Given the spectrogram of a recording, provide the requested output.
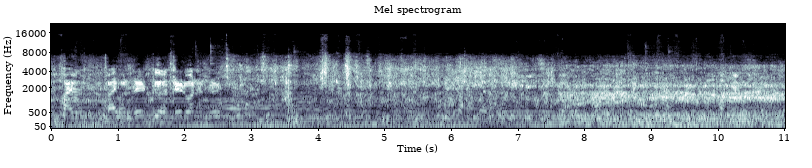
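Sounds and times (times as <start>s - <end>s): faint passengers' voices: 0.0s - 11.0s
speedboat engines running: 0.0s - 11.0s.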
